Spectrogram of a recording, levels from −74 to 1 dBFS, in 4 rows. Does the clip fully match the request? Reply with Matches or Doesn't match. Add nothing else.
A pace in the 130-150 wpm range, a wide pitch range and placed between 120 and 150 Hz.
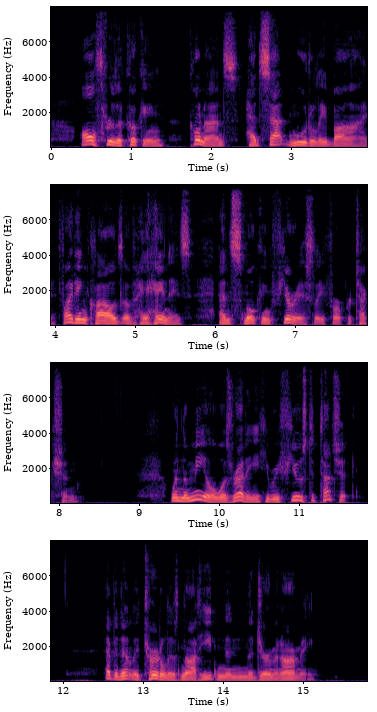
Matches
